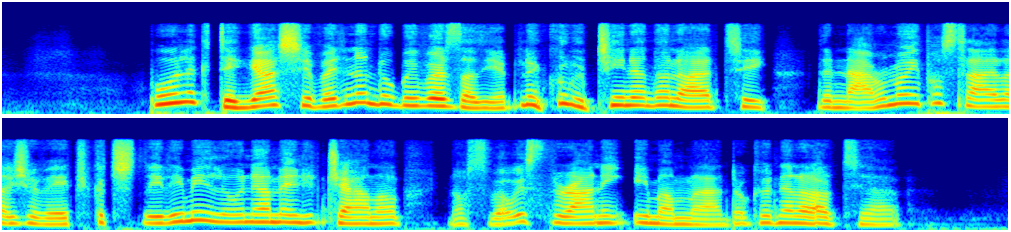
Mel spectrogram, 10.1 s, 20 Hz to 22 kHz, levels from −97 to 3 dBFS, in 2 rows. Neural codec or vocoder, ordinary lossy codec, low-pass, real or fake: codec, 16 kHz in and 24 kHz out, 0.4 kbps, LongCat-Audio-Codec, four codebook decoder; none; 10.8 kHz; fake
